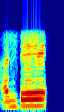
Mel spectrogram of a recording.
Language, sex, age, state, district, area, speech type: Telugu, male, 18-30, Telangana, Nagarkurnool, urban, conversation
